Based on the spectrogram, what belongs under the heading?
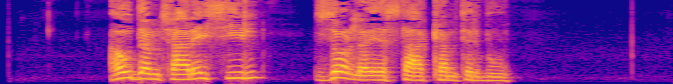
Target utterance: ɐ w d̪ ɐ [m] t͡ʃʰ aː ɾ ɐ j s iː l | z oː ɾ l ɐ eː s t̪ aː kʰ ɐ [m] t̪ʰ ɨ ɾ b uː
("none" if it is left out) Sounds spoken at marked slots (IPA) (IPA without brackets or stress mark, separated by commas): m, m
